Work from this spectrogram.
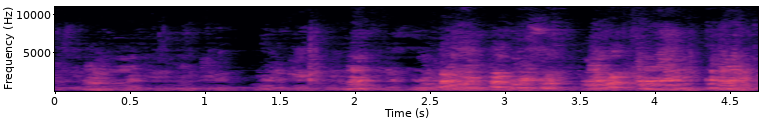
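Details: Farmed Large White Yorkshire pigs in Nadia, West Bengal, grunting and then breaking into louder, rapid squeals in the second half, calls coming almost three times a second.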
